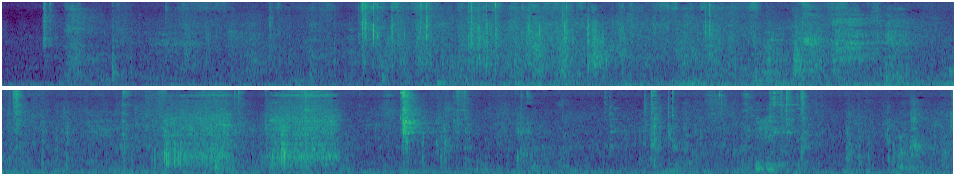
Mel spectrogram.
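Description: Pause between movements of a symphony in a concert hall: faint rustling, shuffling and scattered small clicks from the audience and resting orchestra over a steady low hum. There are a few brief louder noises about eleven to twelve seconds in.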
